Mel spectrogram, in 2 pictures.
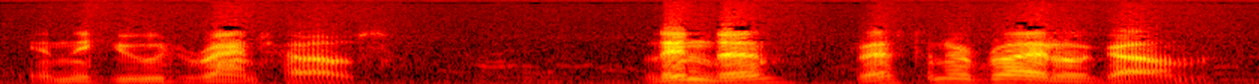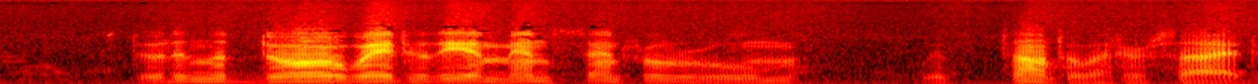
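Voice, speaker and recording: A man's voice: fairly low pitch, sharp tone, low-quality recording. An American man narrating a Western story as a dramatic storyteller in old-time radio style. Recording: vintage radio drama recording.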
